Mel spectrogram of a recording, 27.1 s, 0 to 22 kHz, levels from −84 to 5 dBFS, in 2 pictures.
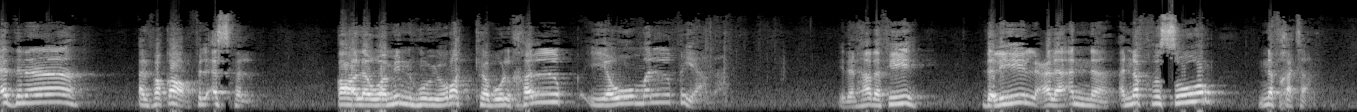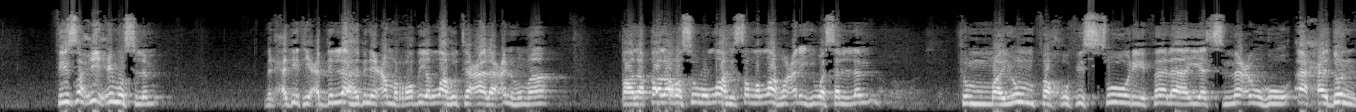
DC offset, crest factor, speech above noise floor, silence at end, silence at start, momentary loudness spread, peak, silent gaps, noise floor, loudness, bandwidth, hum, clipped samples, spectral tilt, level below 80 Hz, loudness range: under 0.1%; 12 dB; 36 dB; 0 s; 0 s; 13 LU; 0 dBFS; none; -46 dBFS; -10 LUFS; over 20 kHz; none; 0.7%; -3 dB/octave; -50 dBFS; 5 LU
